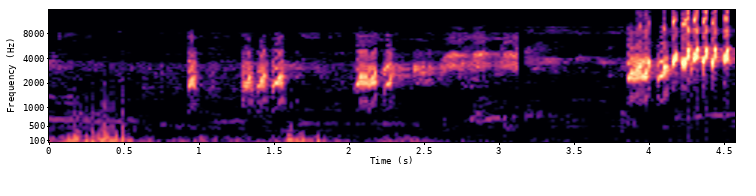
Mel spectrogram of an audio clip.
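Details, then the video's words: Pin-striped tit-babbler, local name flamboyan, singing to lure other songbirds: short high chattering phrases, a softer pause, then a fast loud burst of repeated sharp notes at the end, with low rumbling noise throughout. "flamboyan gacor paling rajin ngerol ngebren sangat ampuh buat pancingan burung kicau"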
